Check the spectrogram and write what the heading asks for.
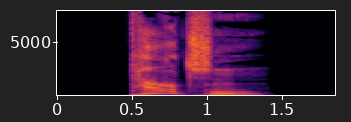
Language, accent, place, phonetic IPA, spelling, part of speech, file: German, Germany, Berlin, [ˈtaʁt͡ʃn̩], Tartschen, noun, De-Tartschen.ogg
- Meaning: plural of Tartsche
